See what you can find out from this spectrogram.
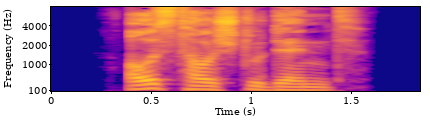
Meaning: exchange student
- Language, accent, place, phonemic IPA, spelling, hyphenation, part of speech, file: German, Germany, Berlin, /ˈaʊ̯staʊ̯ʃʃtuˌdɛnt/, Austauschstudent, Aus‧tausch‧stu‧dent, noun, De-Austauschstudent.ogg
